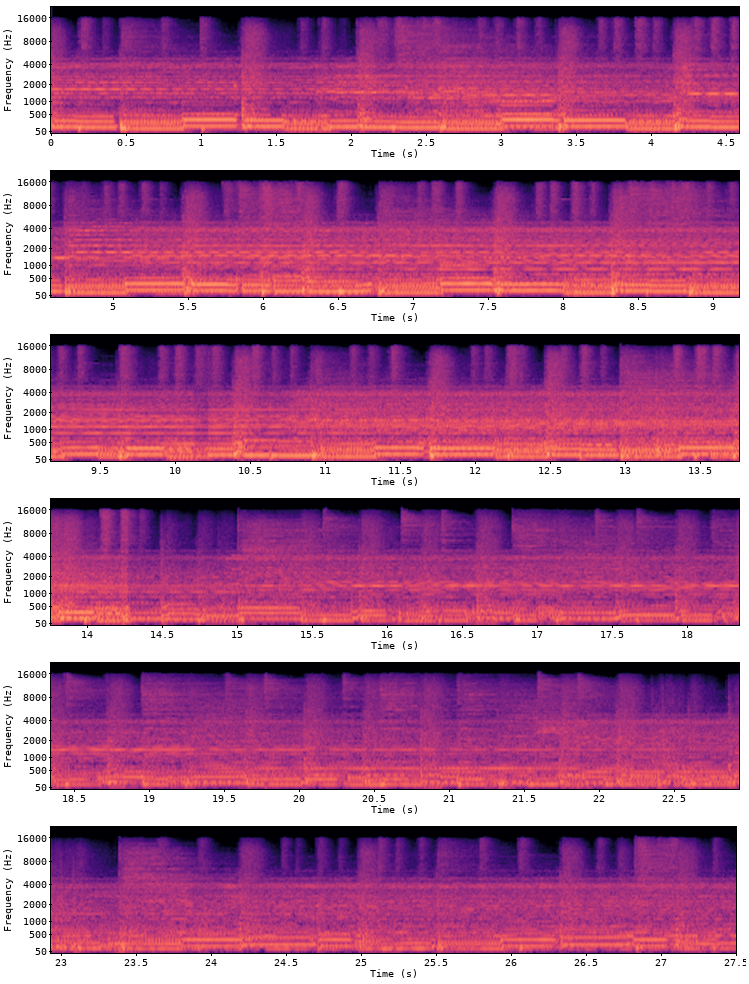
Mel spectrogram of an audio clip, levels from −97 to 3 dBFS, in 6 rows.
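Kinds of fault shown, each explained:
One channel drops out: the level falls abruptly by about 6 dB twice, first in a short blip from 10.12 to 10.22 s, then again at 14.27 s, where it stays down through to the end. The sound carries on, just quieter. That sudden step is what you'd get if one side of a stereo feed likely went missing before the mono sum, halving the shared material and dropping anything only on that side.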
